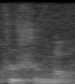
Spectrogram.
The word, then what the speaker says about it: Krishna: The name Krishna is divided into two syllables, Krishna.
